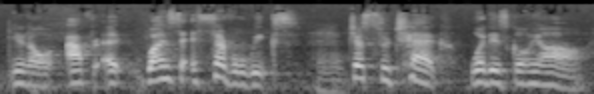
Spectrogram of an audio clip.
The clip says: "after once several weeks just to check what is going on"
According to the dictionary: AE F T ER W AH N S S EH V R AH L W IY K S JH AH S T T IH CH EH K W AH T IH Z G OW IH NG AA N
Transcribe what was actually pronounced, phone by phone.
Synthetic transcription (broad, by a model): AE F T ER W AH N S S EH V R AH L W IY K S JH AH S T T IH CH EH K W AH T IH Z G OW IH NG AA N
